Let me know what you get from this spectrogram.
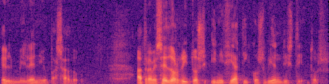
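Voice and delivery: pausado, con largas pausas y cadencias descendentes; monólogo teatral recitado. Acted. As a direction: recita como un poema confesional, creciendo en los golpes y cayendo al final. (recitado teatral solemne)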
